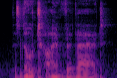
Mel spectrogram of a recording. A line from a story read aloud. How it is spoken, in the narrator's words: shouted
